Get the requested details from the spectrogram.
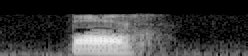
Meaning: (adjective) cold; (adverb) coldly; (noun) 1. coldness 2. ice
- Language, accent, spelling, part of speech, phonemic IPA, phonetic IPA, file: Armenian, Eastern Armenian, պաղ, adjective / adverb / noun, /pɑʁ/, [pɑʁ], Hy-պաղ.ogg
